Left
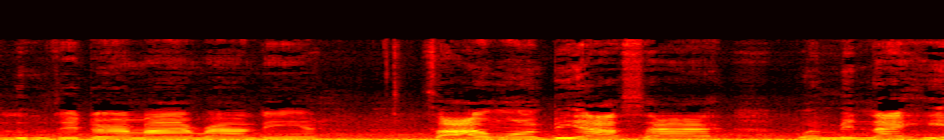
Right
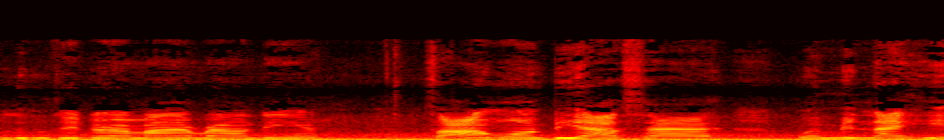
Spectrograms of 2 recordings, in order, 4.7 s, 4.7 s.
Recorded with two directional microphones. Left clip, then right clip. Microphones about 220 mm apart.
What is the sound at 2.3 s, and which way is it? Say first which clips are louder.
Speech: left 2 dB; 10° left (ahead or behind).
